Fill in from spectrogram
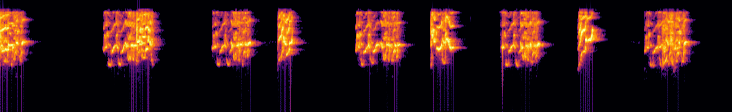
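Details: Repeated shrill chirping from a pet rosy-faced lovebird: about ten raspy high bursts in seven seconds, some longer and some clipped short, in an uneven rhythm.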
